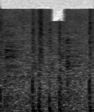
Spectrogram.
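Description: Horse hooves clip-clop in a quick, even rhythm in The Legend of Zelda: Breath of the Wild, fairly soft and close, with no voices.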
